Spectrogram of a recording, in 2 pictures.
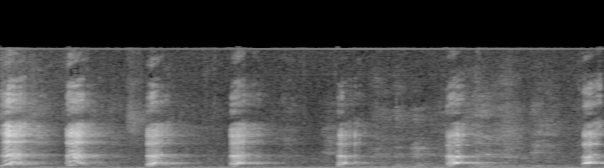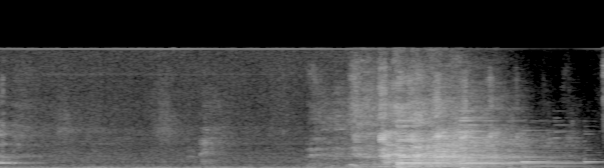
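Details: Stage performance piece about a woman with hiccups: seven sharp, evenly spaced hiccups about every second, then laughter over music; a run of hiccups.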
